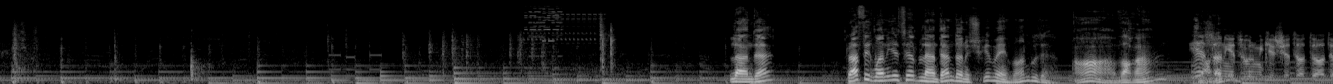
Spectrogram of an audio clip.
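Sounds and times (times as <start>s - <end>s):
landline telephone ringing: 5.2s - 6.1s
speech: 7.3s - 7.8s, 8.5s - 13.3s.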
